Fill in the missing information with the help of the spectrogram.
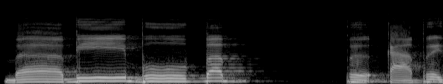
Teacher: babnya itu syiddah, tertahan.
